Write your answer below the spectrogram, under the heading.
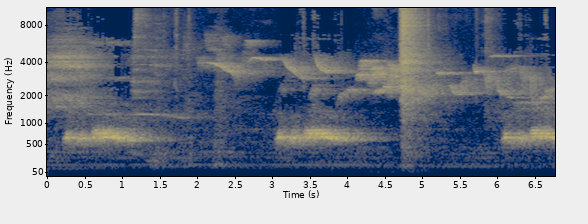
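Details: Chinese francolin used as a decoy to call the flock, crowing hard in loud, harsh bursts repeated about every three seconds, with high twittering and chirps from other small birds in between.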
